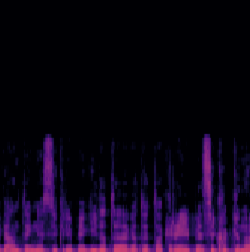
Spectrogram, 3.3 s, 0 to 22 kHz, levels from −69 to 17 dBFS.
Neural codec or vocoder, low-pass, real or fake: none; 9.9 kHz; real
